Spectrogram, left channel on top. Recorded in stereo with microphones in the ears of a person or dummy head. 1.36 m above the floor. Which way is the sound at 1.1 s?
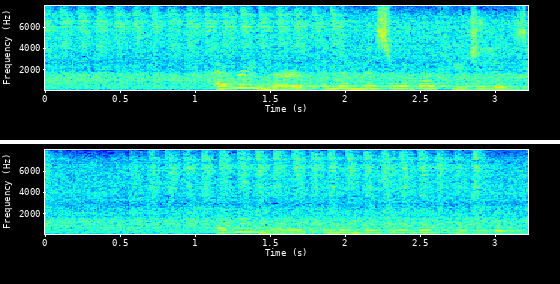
55° left (ahead or behind).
